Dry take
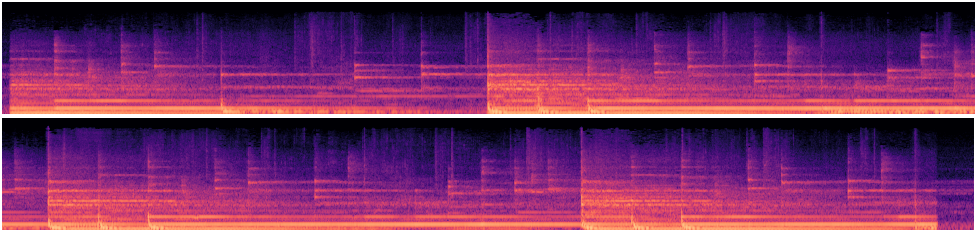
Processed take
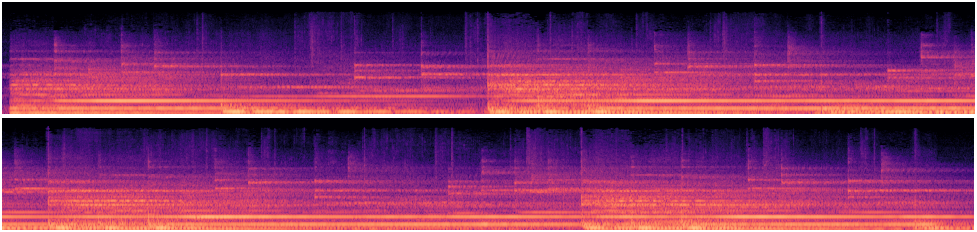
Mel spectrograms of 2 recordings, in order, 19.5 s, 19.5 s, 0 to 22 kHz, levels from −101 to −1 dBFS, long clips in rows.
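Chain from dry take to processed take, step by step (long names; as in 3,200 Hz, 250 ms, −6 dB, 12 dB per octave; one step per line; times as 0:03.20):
brickwall limiter −15.5 dBFS, peak gain reduction 8 dB
spring reverb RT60 3.1 s, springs 32/46 ms, chirp 25 ms, DRR −3 dB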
